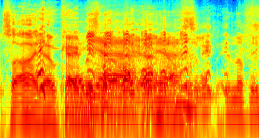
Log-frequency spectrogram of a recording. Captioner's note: all laughing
